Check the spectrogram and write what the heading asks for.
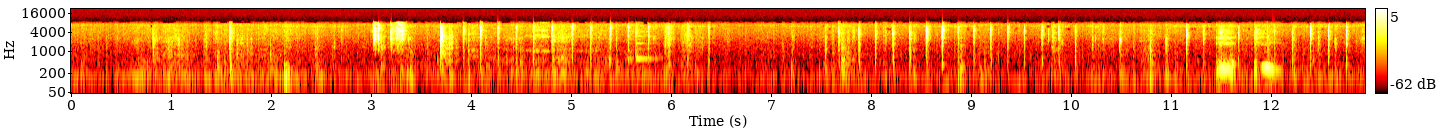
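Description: A puppy's metal chain leash clinking and rattling as the dog moves and climbs. The clinks come in quick runs of small clicks, with pauses between.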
